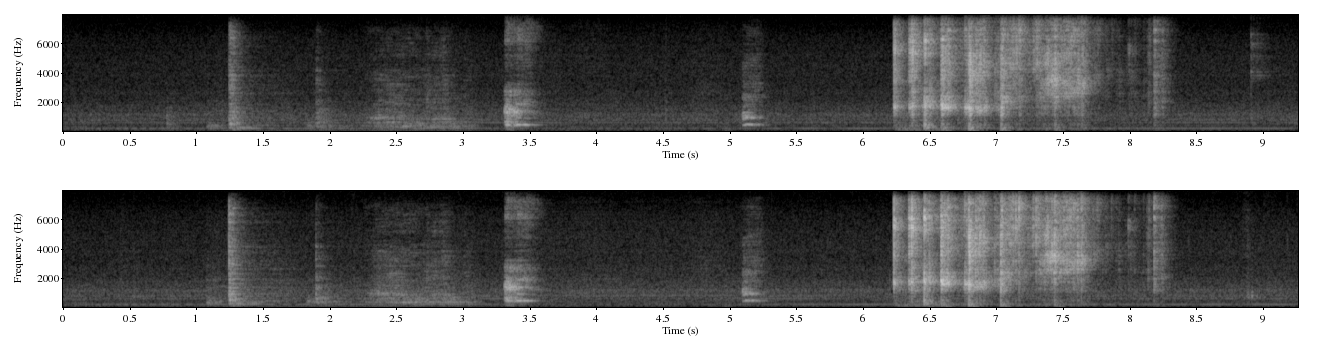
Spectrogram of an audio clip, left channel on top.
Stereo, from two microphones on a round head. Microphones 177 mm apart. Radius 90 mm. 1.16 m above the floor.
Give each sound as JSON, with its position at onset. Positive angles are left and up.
{"t": 1.1, "sound": "keys jangling", "side_deg": -70, "distance_m": 0.8}
{"t": 3.3, "sound": "a baby crying", "side_deg": 0, "distance_m": 1.1}
{"t": 6.2, "sound": "a crack", "side_deg": -25, "distance_m": 0.9}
